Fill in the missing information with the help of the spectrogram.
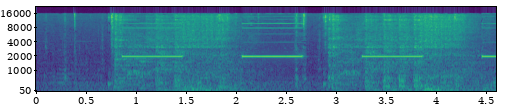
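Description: A car's warning chime beeping steadily, four even beeps about a second apart, each about half a second long. Such a chime typically sounds while the key is in the ignition or a seatbelt is unfastened.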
